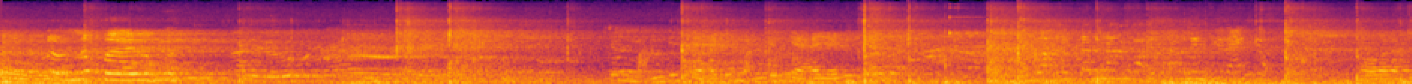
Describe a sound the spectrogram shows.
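Several young men call out and talk across a large echoing hall.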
